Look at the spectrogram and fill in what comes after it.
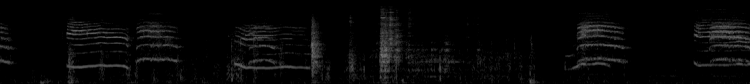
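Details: Rescued baby kittens indoors, playfully jumping onto a man's leg; high, bright meows, each rising then falling, come in short bursts of about half a second, roughly five calls with quiet gaps and soft rustling between.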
